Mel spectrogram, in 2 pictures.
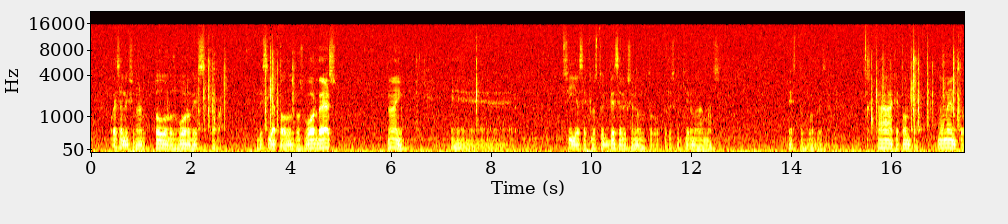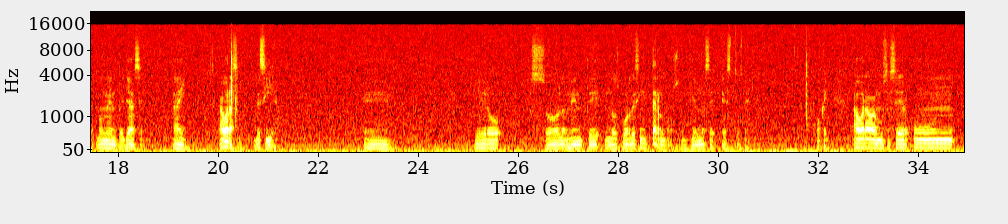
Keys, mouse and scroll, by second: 1.3 shift+right click, 2.3 ctrl+shift+z, 3.0 shift+right click, 5.4 shift+right click, 7.7 c, 8.4-9.7 drag, 10.4-11.7 middle drag, 12.0-13.5 middle drag, 13.8-15.7 drag, 15.8 ctrl+z, 16.7 ctrl+Escape, 17.2 ctrl+z, 18.7 click, 20.2 c, 21.0 click, 22.5 middle click, 23.9-28.1 middle drag, 28.9-31.7 drag, 31.8 Escape.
